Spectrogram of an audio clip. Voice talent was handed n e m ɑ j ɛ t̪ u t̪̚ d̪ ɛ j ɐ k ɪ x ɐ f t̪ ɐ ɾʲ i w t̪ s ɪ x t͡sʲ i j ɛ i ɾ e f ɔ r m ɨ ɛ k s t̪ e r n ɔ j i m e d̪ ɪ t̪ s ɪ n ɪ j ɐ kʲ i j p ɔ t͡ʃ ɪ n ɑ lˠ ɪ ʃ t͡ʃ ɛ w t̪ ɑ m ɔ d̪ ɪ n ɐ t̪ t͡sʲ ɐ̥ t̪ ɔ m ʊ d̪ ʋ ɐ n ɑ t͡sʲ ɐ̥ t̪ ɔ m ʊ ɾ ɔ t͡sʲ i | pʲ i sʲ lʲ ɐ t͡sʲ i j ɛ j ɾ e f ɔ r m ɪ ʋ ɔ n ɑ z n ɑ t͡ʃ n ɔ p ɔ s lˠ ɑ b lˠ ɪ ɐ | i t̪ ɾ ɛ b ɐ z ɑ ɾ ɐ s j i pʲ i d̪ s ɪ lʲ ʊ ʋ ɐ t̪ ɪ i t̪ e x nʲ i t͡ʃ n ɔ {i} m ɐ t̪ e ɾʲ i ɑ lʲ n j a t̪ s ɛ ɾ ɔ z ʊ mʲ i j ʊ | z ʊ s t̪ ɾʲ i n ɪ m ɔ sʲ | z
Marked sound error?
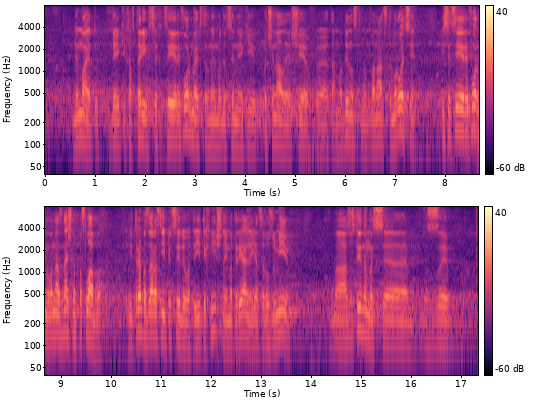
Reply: no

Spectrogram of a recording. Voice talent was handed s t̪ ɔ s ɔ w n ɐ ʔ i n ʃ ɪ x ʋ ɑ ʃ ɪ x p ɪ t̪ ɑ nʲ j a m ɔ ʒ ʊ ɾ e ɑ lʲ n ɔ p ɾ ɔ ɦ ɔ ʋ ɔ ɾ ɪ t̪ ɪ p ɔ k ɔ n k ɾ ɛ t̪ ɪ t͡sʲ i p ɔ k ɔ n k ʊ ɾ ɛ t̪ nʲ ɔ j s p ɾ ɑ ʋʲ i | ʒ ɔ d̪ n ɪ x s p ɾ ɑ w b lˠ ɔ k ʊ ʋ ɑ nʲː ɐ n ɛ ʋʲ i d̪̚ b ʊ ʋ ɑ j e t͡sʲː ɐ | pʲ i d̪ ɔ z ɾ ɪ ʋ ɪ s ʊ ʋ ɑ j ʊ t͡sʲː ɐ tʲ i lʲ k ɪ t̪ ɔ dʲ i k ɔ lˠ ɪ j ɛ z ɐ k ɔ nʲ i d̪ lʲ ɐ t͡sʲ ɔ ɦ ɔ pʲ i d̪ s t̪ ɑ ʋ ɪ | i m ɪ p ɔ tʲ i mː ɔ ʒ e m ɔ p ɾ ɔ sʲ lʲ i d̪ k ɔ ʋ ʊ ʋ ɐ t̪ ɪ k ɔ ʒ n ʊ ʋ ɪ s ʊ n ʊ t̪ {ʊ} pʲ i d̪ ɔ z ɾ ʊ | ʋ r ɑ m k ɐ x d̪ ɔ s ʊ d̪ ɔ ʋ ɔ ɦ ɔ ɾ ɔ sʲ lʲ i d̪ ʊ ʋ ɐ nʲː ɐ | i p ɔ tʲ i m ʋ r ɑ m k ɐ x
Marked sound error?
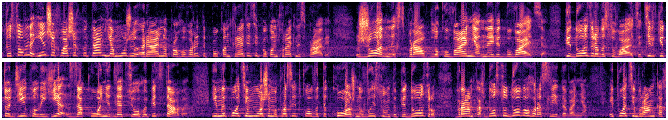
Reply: no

